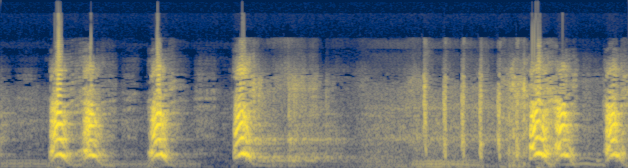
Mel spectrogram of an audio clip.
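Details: Karabaş, a large Kangal shepherd dog, gives a double woof, then single heavy barks. A quieter stretch carries faint tonal sounds and a series of sharp ticks before two more deep barks close the run.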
